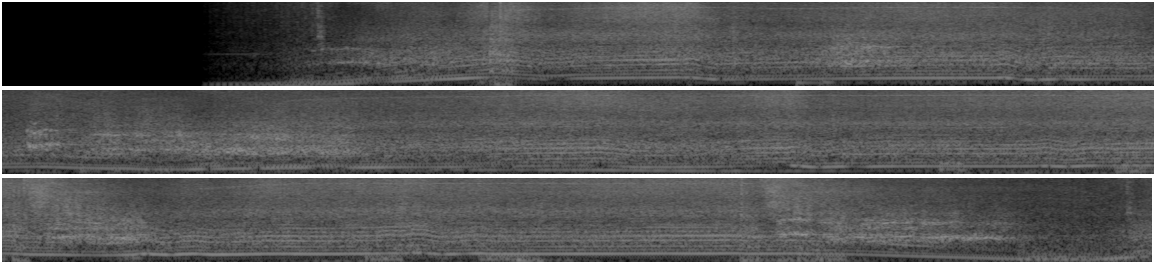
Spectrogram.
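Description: A car engine revs and roars as it accelerates and shifts gears.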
